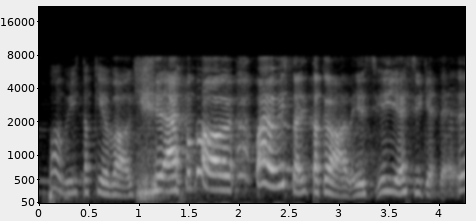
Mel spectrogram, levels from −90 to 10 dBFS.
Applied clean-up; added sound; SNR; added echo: none; none; none; reverberation time 1.1 s.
